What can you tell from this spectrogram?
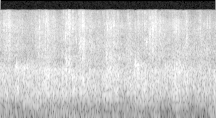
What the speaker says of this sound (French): on remercie, on applaudit Jérôme Bonaldi.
